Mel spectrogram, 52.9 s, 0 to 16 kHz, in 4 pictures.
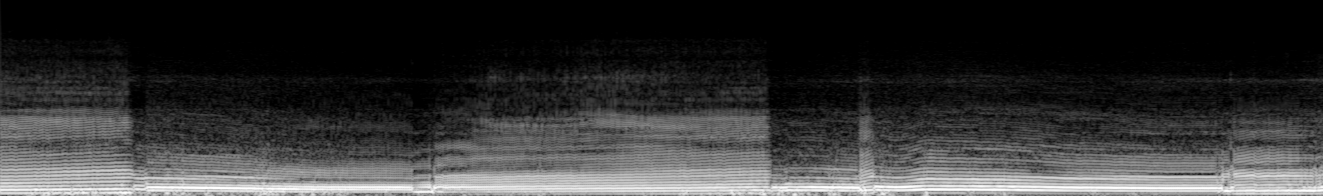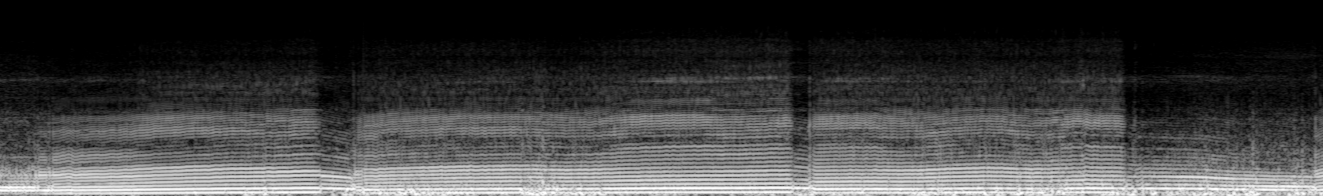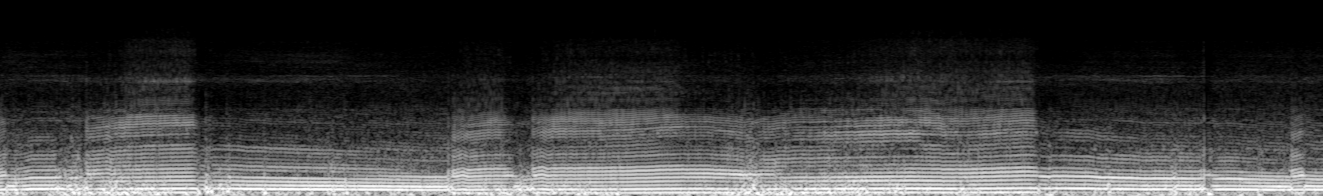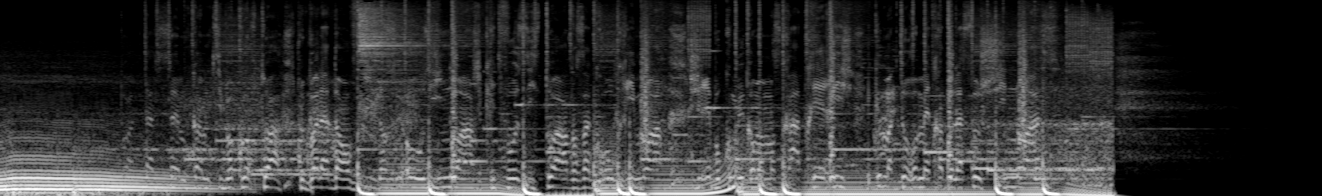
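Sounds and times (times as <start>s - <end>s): motorcycle engine revving: 0.0s - 42.2s.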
